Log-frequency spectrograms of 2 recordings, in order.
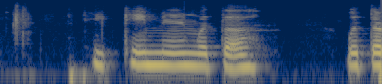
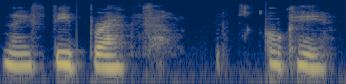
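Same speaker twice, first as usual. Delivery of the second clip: slow whispered breathing cue; whispering before a tarot reading; 6 dB quieter than usual. Real, not acted. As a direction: hush to settle the energy. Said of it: "let me clear energy".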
